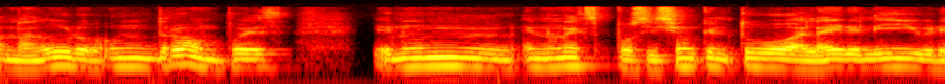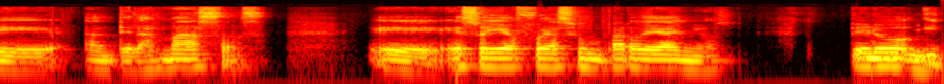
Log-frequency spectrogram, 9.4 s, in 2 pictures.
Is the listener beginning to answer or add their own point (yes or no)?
no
